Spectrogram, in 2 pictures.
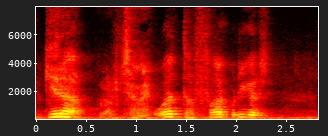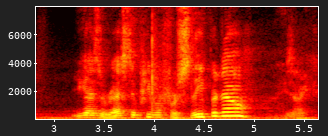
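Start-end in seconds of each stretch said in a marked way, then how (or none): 0.1-0.5 loud, high command; barked order. Retold or imitated. Cop orders him up. 1.2-5.0 high, incredulous protest; indignant protest. Retold or imitated. Indignant reply to cop.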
